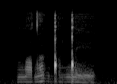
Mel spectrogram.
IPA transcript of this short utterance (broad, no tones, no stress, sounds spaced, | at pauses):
n ɔ dˤ ĩ ɡ͡ǃ ɔ ŋ͡ǃ e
